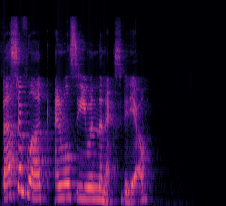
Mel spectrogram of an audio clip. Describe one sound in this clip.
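A young woman speaks brightly and with animation, close to a microphone.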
